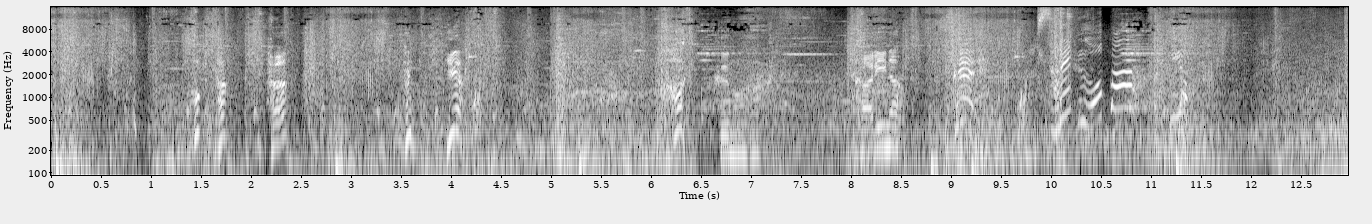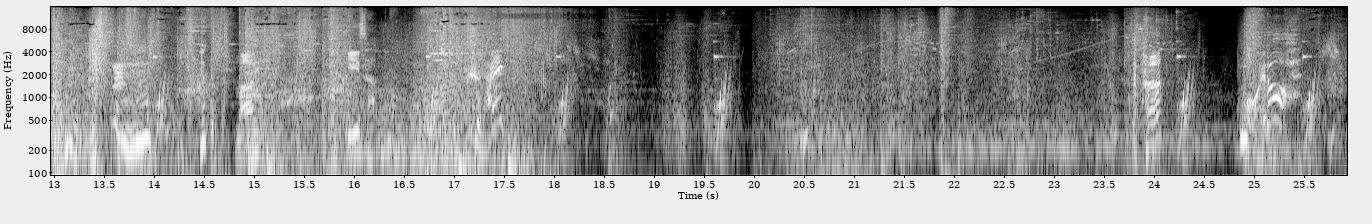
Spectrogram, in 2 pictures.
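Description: Magic blasts and sword slashes crackle and boom in quick bursts.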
